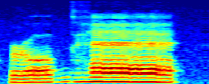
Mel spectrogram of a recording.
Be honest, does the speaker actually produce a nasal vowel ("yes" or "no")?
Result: no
